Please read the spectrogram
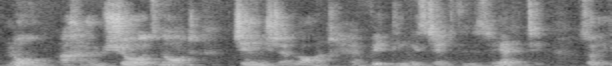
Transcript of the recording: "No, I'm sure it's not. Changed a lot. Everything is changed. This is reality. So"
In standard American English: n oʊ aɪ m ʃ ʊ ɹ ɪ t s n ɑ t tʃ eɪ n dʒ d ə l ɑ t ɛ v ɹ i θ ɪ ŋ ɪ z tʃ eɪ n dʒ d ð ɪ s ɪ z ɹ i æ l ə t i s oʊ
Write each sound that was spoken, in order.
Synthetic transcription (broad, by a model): n oʊ aɪ m ʃ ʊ ɹ ɪ t s n ɑ t tʃ eɪ n dʒ d ə l ɑ t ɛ v ɹ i t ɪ ŋ ɪ z tʃ eɪ n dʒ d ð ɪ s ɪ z ɹ i æ l ə t i s oʊ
